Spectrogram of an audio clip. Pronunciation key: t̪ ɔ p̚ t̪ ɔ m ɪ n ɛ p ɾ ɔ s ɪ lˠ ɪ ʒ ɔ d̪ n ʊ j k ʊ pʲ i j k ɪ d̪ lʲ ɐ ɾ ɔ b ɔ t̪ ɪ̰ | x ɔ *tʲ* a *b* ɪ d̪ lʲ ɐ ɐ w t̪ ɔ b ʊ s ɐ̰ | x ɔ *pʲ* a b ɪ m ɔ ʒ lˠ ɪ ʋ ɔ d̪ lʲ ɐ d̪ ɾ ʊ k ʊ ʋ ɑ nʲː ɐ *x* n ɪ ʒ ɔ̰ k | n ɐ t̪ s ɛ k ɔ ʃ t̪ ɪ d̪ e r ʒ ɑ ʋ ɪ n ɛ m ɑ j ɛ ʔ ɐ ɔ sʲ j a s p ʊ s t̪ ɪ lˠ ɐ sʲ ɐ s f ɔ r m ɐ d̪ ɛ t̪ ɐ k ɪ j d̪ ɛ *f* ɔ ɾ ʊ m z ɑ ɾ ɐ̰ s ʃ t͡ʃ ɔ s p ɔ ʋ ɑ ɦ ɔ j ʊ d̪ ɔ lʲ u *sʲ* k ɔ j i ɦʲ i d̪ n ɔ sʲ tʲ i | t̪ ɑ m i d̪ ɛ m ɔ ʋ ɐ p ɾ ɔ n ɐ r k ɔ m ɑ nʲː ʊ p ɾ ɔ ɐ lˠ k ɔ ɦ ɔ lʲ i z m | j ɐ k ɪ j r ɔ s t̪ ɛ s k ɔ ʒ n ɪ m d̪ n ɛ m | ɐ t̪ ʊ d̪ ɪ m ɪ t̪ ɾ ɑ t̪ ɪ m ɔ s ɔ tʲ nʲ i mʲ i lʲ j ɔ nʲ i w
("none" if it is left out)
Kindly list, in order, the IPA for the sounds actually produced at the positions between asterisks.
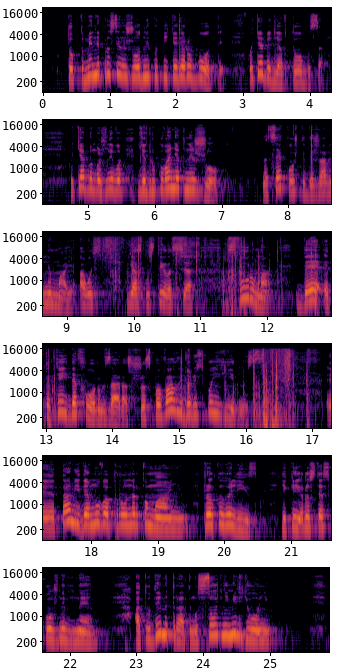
tʲ, b, tʲ, k, f, sʲ

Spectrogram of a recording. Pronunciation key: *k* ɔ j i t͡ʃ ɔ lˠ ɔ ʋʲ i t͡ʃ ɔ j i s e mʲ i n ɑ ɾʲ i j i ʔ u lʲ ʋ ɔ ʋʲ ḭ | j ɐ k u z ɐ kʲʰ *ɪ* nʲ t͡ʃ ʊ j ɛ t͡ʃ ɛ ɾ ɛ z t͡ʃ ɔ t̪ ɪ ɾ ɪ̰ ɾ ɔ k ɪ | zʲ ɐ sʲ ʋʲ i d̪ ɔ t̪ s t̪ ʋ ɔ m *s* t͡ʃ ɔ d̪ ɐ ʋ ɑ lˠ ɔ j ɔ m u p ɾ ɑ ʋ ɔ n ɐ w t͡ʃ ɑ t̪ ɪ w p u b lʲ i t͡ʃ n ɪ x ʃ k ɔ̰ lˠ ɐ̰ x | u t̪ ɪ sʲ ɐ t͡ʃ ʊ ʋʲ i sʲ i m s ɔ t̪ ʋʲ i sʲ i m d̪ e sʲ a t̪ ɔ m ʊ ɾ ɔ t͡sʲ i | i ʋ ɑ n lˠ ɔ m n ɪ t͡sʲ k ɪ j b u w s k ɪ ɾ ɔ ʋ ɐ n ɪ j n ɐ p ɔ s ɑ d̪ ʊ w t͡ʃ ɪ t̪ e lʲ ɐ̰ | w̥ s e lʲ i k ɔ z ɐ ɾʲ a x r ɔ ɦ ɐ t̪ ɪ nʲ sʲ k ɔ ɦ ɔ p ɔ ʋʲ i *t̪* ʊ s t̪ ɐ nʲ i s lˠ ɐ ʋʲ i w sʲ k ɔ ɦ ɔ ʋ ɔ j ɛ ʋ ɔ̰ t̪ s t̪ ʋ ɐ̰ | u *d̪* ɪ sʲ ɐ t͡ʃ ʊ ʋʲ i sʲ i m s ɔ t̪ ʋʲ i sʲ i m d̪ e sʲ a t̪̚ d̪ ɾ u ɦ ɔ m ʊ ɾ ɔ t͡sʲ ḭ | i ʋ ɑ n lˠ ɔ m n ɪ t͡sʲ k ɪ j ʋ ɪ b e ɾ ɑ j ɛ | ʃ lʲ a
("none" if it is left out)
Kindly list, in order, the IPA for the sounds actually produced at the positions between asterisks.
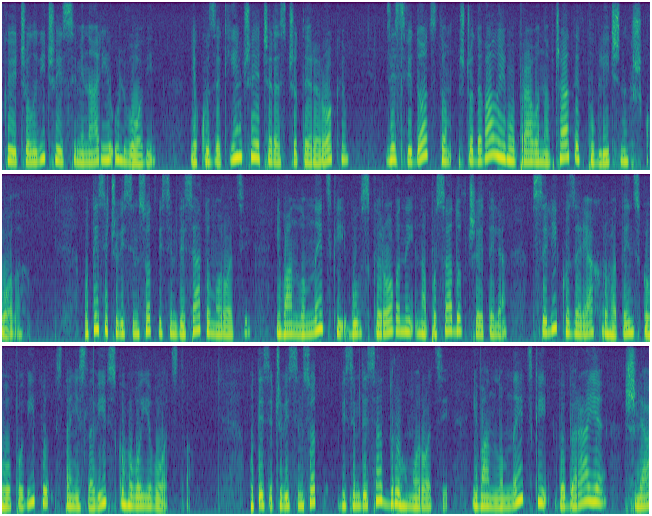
k, i, ʃ, t̪, t̪

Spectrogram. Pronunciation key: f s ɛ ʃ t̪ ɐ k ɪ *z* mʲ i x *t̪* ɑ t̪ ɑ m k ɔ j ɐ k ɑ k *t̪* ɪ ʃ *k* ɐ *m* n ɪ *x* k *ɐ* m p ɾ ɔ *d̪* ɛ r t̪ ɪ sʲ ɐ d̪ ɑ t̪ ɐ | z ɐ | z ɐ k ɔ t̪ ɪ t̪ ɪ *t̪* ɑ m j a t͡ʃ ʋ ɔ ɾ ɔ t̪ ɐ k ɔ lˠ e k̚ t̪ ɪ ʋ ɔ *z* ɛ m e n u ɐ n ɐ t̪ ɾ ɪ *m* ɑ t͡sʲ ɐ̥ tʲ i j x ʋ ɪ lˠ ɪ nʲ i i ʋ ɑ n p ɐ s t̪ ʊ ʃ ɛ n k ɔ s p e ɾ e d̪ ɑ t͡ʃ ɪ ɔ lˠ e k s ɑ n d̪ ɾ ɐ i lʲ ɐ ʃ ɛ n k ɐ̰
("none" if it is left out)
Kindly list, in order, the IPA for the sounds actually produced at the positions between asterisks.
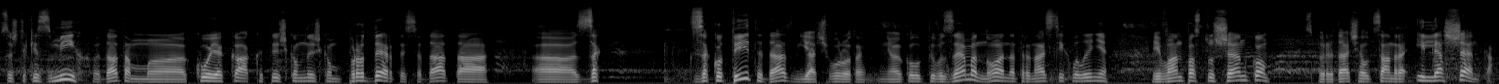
z, d̪, t̪, k, m, ʃ, ɐ, d̪, d̪, z, n

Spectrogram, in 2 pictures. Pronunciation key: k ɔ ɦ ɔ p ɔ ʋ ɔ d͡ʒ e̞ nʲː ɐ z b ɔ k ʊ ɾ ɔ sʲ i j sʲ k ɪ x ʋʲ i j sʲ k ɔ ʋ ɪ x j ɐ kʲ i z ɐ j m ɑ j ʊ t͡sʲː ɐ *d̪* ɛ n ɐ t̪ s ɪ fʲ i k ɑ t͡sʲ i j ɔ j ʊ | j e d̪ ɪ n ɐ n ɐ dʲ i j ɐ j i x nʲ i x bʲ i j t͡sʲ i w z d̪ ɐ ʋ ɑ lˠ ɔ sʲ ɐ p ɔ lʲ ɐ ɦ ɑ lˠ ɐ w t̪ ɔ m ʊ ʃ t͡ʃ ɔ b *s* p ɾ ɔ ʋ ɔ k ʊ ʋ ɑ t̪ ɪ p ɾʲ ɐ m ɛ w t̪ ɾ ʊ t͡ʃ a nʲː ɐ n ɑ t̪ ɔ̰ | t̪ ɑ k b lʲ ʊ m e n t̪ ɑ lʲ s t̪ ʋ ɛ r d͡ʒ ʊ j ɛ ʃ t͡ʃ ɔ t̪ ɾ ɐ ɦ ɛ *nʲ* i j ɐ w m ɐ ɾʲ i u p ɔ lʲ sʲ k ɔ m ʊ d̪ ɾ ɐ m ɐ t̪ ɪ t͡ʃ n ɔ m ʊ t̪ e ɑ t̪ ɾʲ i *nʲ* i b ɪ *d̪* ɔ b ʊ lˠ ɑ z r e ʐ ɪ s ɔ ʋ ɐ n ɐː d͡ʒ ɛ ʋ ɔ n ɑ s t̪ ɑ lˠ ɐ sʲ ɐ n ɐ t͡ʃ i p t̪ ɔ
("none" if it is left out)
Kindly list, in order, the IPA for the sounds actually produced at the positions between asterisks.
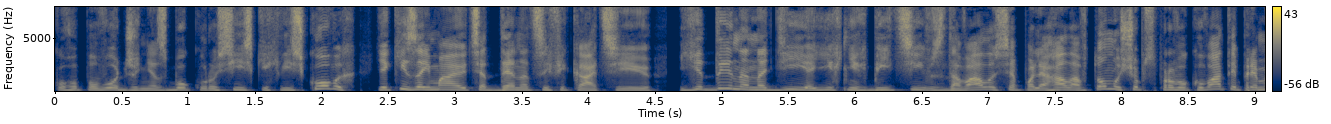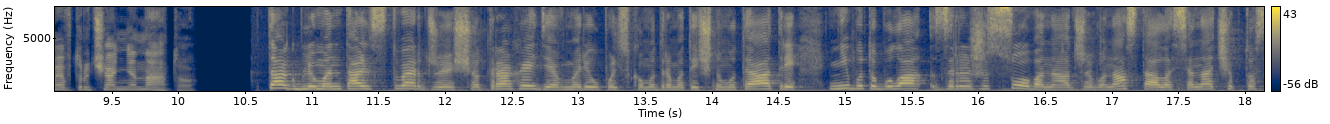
d̪, s, dʲ, nʲ, t̪

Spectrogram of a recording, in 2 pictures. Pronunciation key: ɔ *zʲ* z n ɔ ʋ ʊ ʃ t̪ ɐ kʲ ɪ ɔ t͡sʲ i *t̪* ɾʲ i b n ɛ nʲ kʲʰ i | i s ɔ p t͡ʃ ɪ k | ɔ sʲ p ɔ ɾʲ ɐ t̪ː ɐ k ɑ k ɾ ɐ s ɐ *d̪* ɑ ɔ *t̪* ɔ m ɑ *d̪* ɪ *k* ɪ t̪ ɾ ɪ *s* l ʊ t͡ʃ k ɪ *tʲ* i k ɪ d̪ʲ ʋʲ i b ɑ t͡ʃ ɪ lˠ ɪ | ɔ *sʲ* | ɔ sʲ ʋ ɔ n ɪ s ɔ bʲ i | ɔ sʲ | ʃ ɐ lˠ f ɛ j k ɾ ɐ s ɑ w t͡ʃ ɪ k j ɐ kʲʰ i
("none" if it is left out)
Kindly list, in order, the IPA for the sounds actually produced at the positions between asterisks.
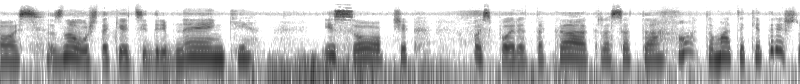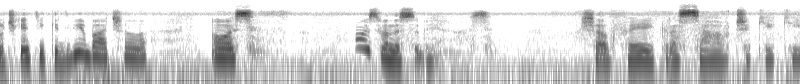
sʲ, d̪, t̪, t̪, t̪, k, ʃ, tʲ, sʲ

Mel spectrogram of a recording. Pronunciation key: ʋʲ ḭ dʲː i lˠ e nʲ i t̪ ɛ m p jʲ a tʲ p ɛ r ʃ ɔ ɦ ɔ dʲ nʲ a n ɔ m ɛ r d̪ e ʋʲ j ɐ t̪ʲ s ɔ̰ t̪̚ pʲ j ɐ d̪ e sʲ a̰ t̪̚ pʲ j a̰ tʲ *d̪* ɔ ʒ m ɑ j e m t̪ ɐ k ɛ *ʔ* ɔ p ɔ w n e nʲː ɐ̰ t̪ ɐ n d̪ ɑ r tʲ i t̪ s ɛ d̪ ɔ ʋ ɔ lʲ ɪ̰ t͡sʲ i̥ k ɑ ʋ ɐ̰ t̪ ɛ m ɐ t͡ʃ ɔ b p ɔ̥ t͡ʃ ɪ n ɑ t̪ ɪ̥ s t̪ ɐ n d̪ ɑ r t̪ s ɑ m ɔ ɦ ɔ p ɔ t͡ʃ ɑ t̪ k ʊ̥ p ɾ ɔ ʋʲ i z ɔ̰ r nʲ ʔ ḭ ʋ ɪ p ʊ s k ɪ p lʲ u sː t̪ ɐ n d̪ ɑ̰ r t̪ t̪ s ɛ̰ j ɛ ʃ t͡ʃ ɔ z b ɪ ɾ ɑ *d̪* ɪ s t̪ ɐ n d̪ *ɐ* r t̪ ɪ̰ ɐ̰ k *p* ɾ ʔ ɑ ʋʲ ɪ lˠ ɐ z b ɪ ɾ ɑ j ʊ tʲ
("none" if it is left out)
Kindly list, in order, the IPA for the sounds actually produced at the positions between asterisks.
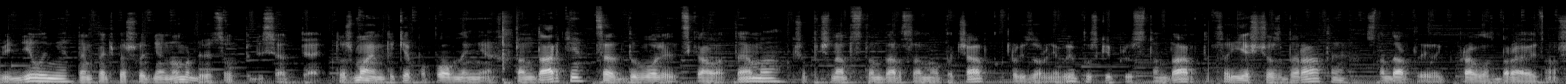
t̪, p, t̪, ɑ, p

